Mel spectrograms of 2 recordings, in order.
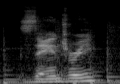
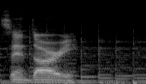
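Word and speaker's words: Zandri: ever corrected me uh but yeah it's actually xandre xandre for years I've been pronouncing it xandari it's xandre I looking I like they changed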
